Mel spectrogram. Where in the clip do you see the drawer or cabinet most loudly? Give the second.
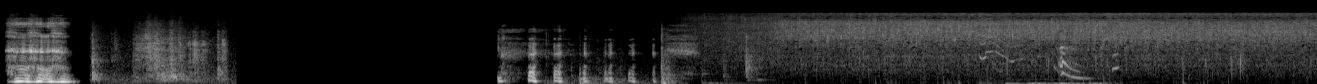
2 s.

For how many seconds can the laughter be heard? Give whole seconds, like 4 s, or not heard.
4 s.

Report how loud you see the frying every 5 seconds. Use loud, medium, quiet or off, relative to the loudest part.
off, loud, loud.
